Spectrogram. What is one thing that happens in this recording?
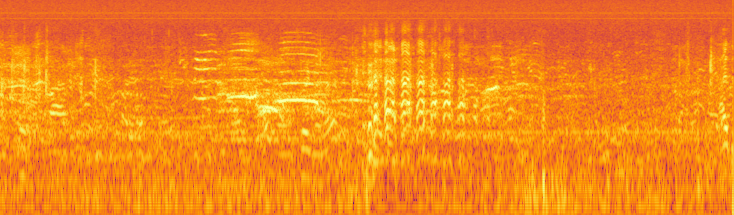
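Young men shout to one another across an outdoor field.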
